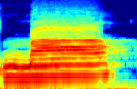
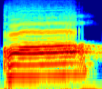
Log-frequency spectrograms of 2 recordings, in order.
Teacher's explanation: یہاں پہ الف باریک ہو گیا، یہاں پہ الف موٹا ہو گیا ہے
